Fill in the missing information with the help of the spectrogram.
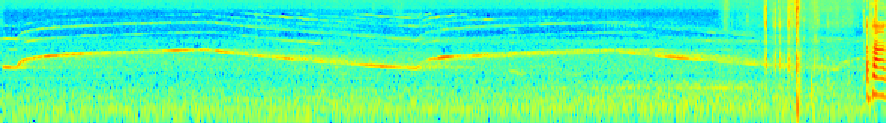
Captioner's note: sirens; ambulance sirens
